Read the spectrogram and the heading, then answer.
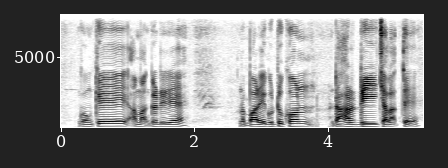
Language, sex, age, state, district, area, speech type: Santali, male, 30-45, West Bengal, Jhargram, rural, spontaneous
